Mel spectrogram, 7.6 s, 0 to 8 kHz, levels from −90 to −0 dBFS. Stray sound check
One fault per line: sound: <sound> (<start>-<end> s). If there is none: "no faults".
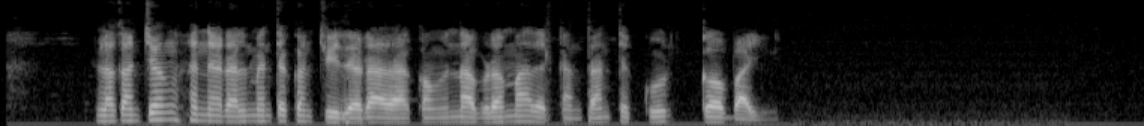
no faults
